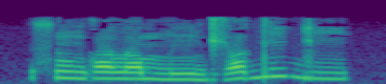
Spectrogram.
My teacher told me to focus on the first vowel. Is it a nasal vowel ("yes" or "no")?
yes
